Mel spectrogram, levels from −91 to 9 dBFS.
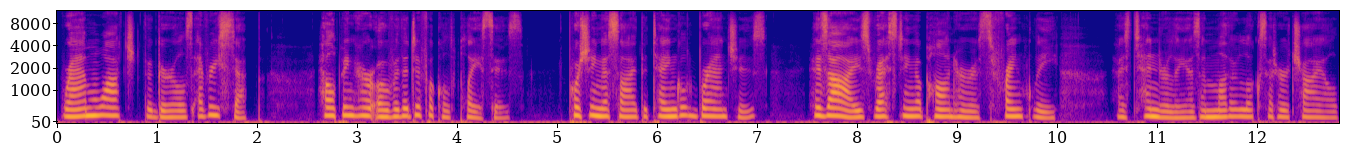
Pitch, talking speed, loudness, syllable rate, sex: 205 Hz, 155 wpm, -17 LUFS, 4.9 syllables/s, female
